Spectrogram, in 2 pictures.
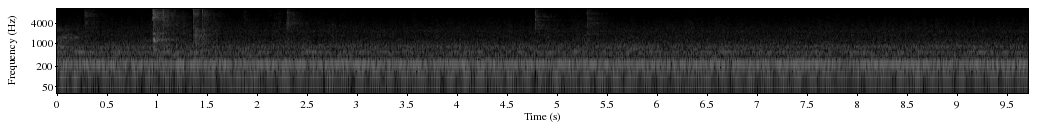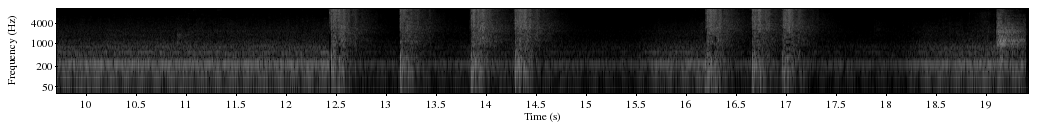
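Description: A steady hum with a few faint clicks, then, about two-thirds of the way in, about seven sharp shots in quick groups from a Harbor Freight combination pneumatic brad nailer/stapler driving half-inch staples into the wooden frame.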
